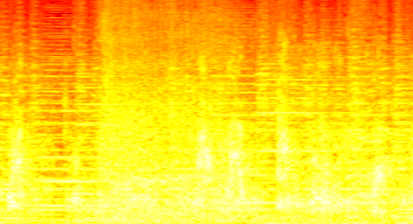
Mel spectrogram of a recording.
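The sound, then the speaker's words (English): A dog, Pepper, snarls and barks fiercely while fighting a dragon on a mountain, with repeated sharp bark bursts over a constant rough, growling, roaring din. Loud and continuous throughout, with no talking. “Clara heard fierce snarling, roaring, and fighting.”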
